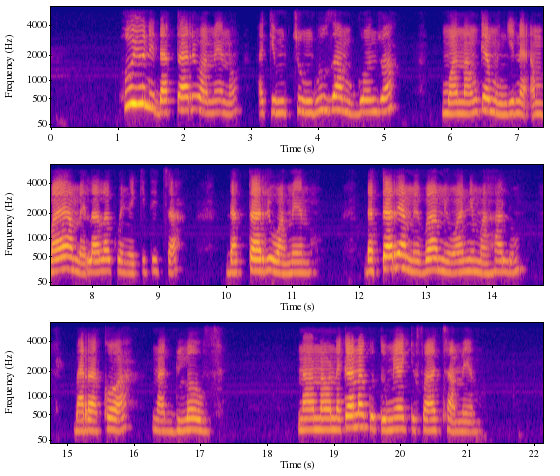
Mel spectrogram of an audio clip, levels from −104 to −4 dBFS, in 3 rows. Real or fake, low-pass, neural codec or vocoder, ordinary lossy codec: real; 5.4 kHz; none; Opus, 64 kbps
